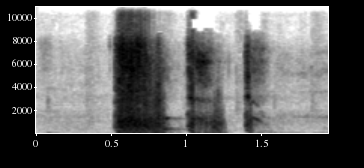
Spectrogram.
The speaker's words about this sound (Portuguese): Filha da puta, viu, meu? Fica tossindo na cara dos mais educados, vagabundo.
